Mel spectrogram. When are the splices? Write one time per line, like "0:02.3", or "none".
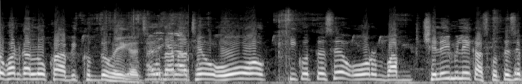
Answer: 0:01.5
